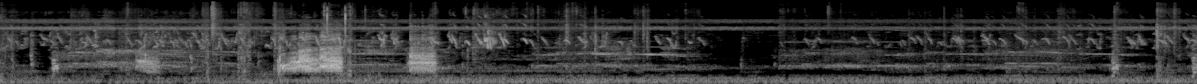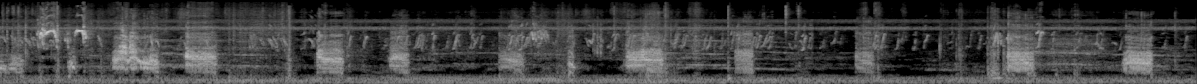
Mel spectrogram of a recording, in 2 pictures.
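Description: Backyard chickens, hens and roosters, feed in the morning, with soft clucking, pecking and occasional crowing in bursts at moderate distance; no talk.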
